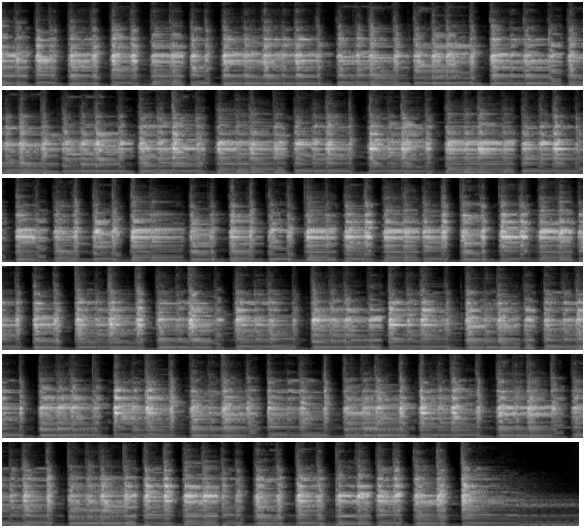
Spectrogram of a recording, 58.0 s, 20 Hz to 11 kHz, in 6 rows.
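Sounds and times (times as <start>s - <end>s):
electric guitar playing chords: 0.0s - 58.0s.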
